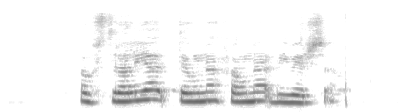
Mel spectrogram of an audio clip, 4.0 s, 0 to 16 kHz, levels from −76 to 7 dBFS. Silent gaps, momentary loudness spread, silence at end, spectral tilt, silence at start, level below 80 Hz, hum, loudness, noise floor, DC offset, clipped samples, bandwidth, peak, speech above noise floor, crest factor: none; 8 LU; 0.65 s; -4.5 dB/octave; 0.8 s; under -90 dBFS; none; -34 LUFS; -75 dBFS; under 0.1%; under 0.1%; 11 kHz; -20 dBFS; 41 dB; 16 dB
